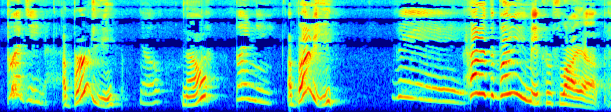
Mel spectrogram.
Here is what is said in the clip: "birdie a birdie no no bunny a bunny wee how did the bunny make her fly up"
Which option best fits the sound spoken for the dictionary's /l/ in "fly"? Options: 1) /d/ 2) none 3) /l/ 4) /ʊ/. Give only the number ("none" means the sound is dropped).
3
